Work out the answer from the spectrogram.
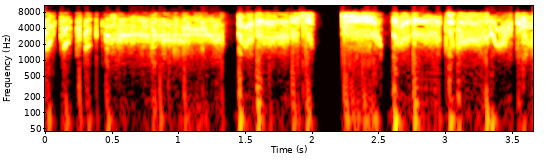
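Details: Swiftlet lure sound for the 2023 new year: dense bursts of buzzy, rasping chirps, loud and high, broken by short silences around 1.4 and 2.1 seconds.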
